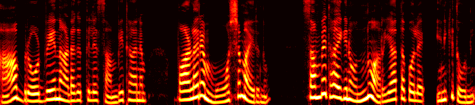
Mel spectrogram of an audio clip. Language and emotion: Malayalam, disgusted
